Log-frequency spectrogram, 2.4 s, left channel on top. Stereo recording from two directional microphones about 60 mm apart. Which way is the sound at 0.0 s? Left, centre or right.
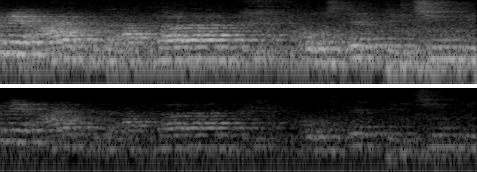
Left.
